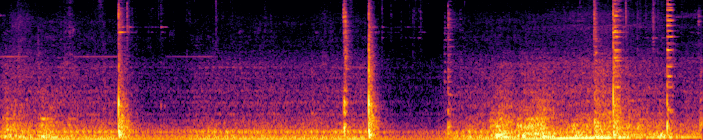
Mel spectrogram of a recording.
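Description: Sledgehammer blows on a large concrete block, sharp strikes at irregular intervals, the loudest about four and a half seconds in and several close together near the end, over a steady low machine hum.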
